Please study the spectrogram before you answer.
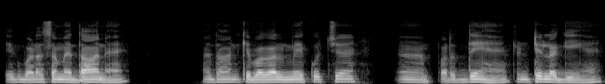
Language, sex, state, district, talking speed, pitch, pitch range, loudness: Hindi, male, Rajasthan, Churu, 160 wpm, 115 Hz, 110-120 Hz, -18 LUFS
